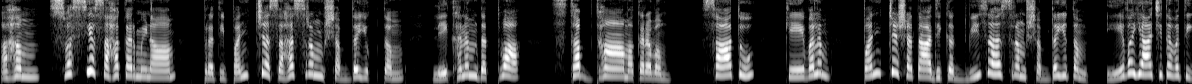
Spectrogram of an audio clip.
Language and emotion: Sanskrit, surprised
